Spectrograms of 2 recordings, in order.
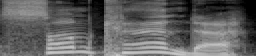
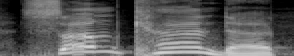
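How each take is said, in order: First: Southern "some kinda", slow with a long "kinda"; southern drawl. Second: Said in the usual way. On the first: Shown as a demonstration. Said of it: "that'd be that southern version of kind". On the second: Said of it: "that southern version of kind".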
